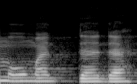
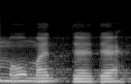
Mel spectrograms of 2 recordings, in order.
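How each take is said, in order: The two takes are said the same way.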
